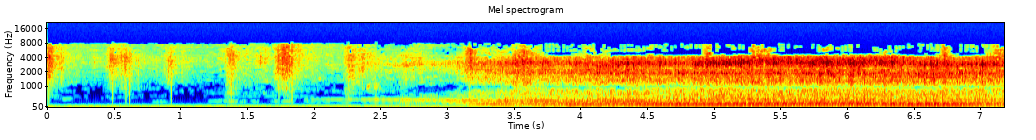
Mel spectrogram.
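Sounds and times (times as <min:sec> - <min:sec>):
automobile engine idling: 0:02.3 - 0:07.1.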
